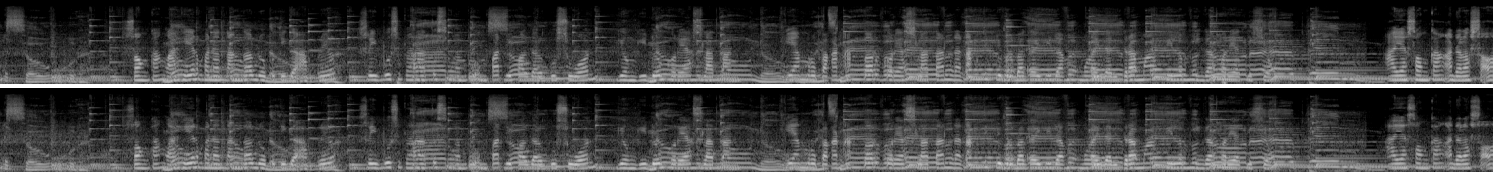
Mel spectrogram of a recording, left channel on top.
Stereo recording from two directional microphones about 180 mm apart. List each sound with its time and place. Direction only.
1.3 s speech: 20° left (ahead or behind)
2.2 s speech: centre (ahead or behind)
2.9 s speech: 20° left (ahead or behind)
4.9 s speech: centre (ahead or behind)
6.5 s speech: centre (ahead or behind)
6.8 s music: 10° left (ahead or behind)
7.9 s speech: centre (ahead or behind)
13.9 s speech: 25° left (ahead or behind)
